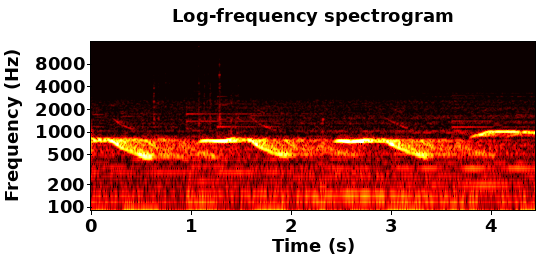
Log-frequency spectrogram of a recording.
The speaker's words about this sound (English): Sometimes, some groups of sounds made by certain populations of whales are repeated in a recognizable pattern which we can identify as coming from a certain population. We call those whale songs, and these vary from population to population.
